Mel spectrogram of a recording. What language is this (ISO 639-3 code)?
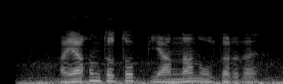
bak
